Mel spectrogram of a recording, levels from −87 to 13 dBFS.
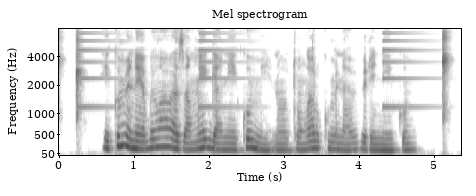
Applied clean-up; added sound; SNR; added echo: none; Guitar; 17 dB; none.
